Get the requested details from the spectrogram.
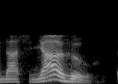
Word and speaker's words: Netanyahu: But the prime minister there, Benjamin Netanyahu,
